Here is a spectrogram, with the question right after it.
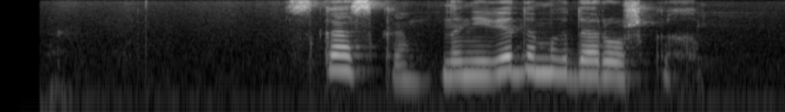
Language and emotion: Russian, neutral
